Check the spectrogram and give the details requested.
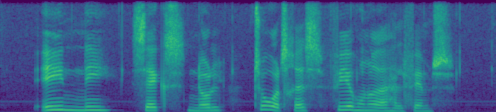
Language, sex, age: Danish, female, 40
